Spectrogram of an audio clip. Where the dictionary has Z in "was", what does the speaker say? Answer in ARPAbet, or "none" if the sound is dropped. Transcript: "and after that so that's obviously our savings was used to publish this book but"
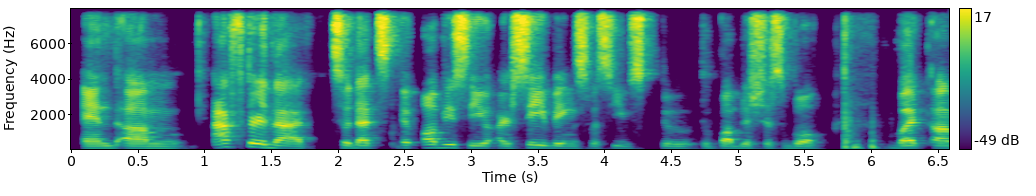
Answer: S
